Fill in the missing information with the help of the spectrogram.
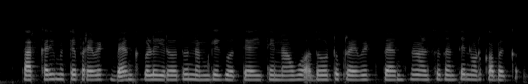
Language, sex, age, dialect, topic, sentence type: Kannada, female, 25-30, Central, banking, statement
